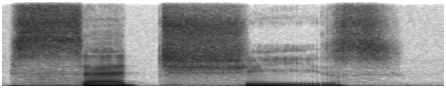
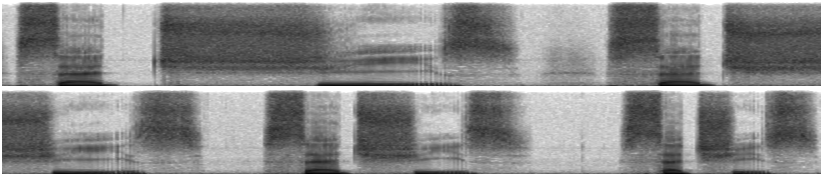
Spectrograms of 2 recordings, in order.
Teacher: said 的的音我们得省略那省略的方式呢舌尖得顶上颚 said 导致一个干脆的停顿舌尖顶上颚就封住气流了对吧 she said 好从这个嘴型你舌尖顶上颚接着发一个 she 的时候呢你就会自然而然爆一点这个 ch 的音听一下 said she's 你有没有听到开头有一点 ch 的这个音去哪儿的 ch 然后从这个 ch 爆完后呢进入到一个 sh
